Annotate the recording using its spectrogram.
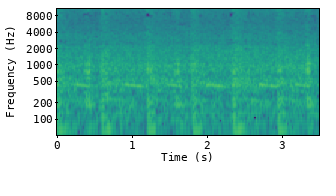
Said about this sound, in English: So that's basically, apparently, a truck is using his air brakes and revving his engine, according to this report.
